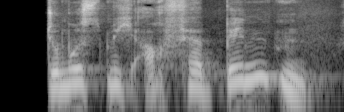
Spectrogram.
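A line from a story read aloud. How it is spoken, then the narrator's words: Little tiger calling. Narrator (German): rief der kleine Tiger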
